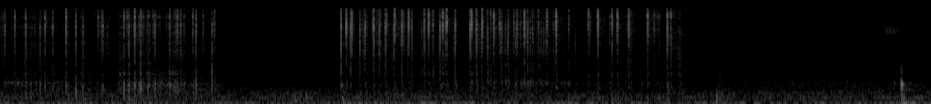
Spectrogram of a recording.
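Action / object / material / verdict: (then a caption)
scrape / rigid box clutch encrusted with small stone chips / stone chips / none. Long nails scratch across the bumpy surface of a rigid, hollow box clutch covered in small stone chips, making bright, gritty rasps. One burst of scratching is followed by a short pause and then a longer, denser run. The clip fades to quiet rubbing and ends with a faint tap.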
